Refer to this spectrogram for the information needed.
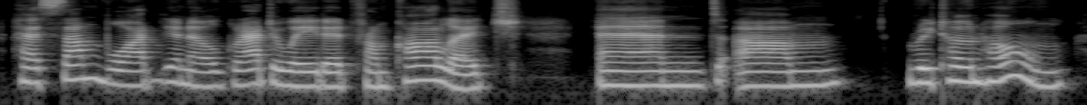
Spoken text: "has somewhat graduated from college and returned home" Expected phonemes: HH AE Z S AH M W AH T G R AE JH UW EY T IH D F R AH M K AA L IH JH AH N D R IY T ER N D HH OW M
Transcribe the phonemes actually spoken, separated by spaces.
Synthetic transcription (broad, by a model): HH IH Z S AH M W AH T G R AE JH UW EY T IH D F R AH M K AA L IH JH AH N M R IY T ER N D HH OW M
